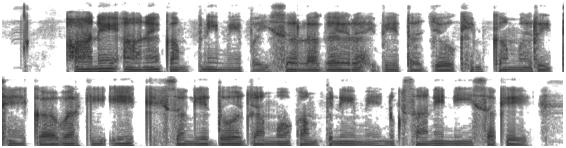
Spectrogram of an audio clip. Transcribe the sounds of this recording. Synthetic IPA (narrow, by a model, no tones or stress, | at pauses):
aːneʔaːnekə̃mpənimẽpəɪsaləɡaeɾəɦbet̪ad͡ʒoːkʰɪmkəmɾiːt̪ʰẽkaːbəɾkiʔeːksə̃ŋɡed̪oːd͡ʒəmːokə̃mpənimẽnʊksaːninisɐkeː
